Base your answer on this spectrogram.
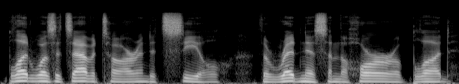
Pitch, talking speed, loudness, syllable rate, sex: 130 Hz, 170 wpm, -18 LUFS, 4.4 syllables/s, male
